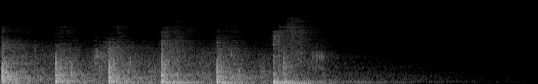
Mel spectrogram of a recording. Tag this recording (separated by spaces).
concrete footsteps walking foot steps walk feet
